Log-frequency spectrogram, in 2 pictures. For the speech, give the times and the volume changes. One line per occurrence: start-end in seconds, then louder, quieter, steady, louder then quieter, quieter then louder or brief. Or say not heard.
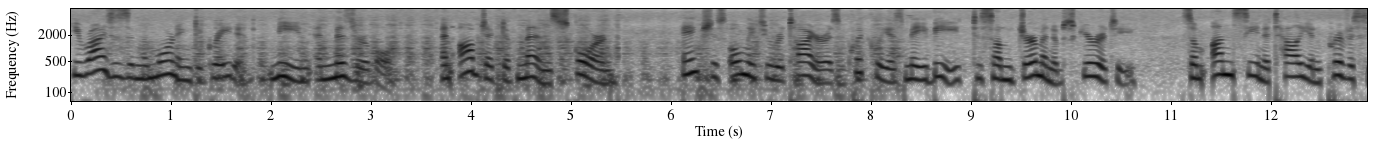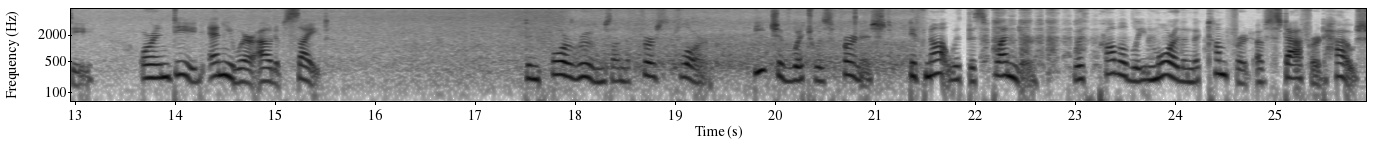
0.0-15.7 steady
17.5-25.8 steady.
